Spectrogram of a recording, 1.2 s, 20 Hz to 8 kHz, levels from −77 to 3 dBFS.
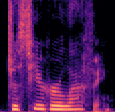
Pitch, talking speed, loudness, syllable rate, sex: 250 Hz, 210 wpm, -15 LUFS, 4.9 syllables/s, female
